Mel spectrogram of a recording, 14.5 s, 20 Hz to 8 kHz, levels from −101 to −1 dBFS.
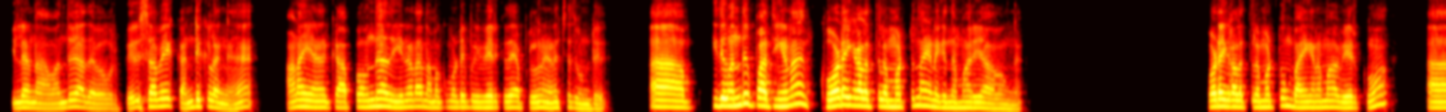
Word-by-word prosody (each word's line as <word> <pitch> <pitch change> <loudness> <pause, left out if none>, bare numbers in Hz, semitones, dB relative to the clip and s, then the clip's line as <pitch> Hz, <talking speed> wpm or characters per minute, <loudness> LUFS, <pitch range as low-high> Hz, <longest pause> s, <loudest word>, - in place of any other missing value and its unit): இல்ல 155 - 0
நான் 130 -1 -6
வந்து 145 +5 -4
அத 145 - -6 0.2
ஒரு 120 - -15
பெரிசாவே 180 +6 -1
கண்டுக்கலங்க. 155 -5 -2 0.6
ஆனா 165 +4 -1
எனக்கு 160 -1 -3
அப்போ 155 +3 -8
வந்து 180 +2 +1
அது 175 - +1
"என்னடா 175 +2 -2
நமக்கு 155 +1 -6
மட்டும் 160 0 -4
இப்படி 155 -1 -4
வேர்க்கிறதே" 155 0 -2
அப்படின்னு 150 +1 -4
நெனைச்சது 150 0 -6
உண்டு. 120 -1 -6 0.6
ஆ - - +5 0.6
இது 200 - +9
வந்து 220 +7 +5
பார்த்தீங்கன்னா, 190 +3 +4 0.3
கோடை 200 +5 +7
காலத்தில 190 -2 +4
மட்டும் 195 +5 -3
தான் 205 -2 +1
எனக்கு 155 -3 -1
இந்த 150 - -2
மாதிரி 150 0 -1
ஆகும்ங்க. 120 -3 -7 1.9
கோடை 180 +2 +7
காலத்தில 170 -2 +1
மட்டும் 190 +3 -3
பயங்கரமா 155 +1 -1
வியர்க்கும். 150 - -2 0.5
ஆ - - 0
160 Hz, 160 wpm, -23 LUFS, 150-180 Hz, 1.9 s, இது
